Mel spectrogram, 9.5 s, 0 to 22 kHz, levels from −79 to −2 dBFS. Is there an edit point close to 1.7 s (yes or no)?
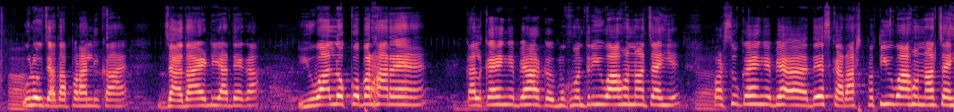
no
